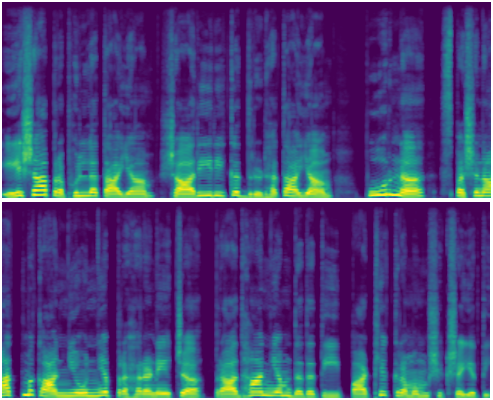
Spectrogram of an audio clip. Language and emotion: Sanskrit, neutral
